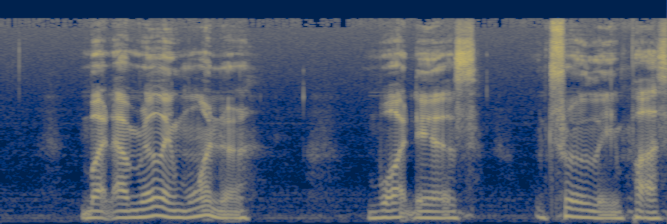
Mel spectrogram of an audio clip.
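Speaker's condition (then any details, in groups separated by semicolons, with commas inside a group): ALS; diagnosed almost 4 years ago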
